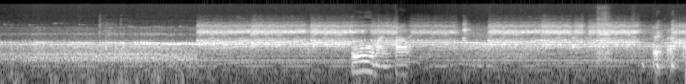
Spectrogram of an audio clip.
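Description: A car skids in the Ice Scream horror game, a steady loud droning screech with shifting pitch holding for several seconds while someone speaks briefly over it.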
